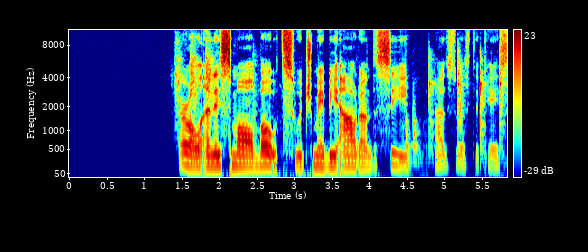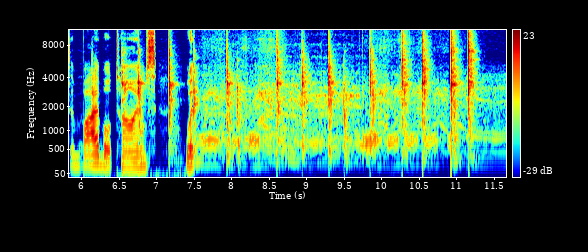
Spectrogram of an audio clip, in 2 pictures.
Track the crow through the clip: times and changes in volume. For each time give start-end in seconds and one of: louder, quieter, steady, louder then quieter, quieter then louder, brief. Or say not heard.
not heard.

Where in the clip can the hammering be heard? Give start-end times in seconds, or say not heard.
1.4-11.3.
